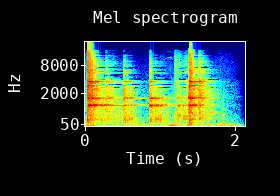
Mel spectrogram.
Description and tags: Various sounds from around my kitchen this one being a china breadbin
breadbin, kitchen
